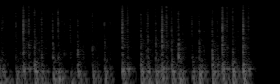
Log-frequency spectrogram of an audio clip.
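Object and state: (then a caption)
Plastic laptop keyboard. Fingertips type on the black plastic keys of a grey laptop keyboard, producing a quick, uneven run of soft clicky taps with some deeper thunks. The bursts continue for about four seconds before stopping into silence.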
